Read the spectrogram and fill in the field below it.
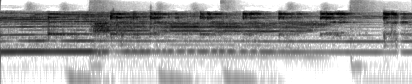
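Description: Drinking glasses clink as people drink, with a bright, bell-like ring that sustains and slowly fades, with a few soft low thumps and a second light tap near the end.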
